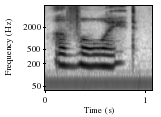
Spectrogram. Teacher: two syllable verbs are frequently stressed on the second syllable so make that vowel long and clear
